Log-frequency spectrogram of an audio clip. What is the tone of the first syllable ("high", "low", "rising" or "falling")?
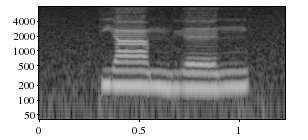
high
